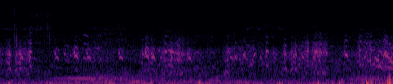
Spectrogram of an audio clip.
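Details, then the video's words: Lesser white-fronted geese at Camperduin in the Netherlands, a busy flock giving rapid, squeaky yelping calls in overlapping bursts, set against steady low wind rumble. "Lesser White fronted Goose"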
